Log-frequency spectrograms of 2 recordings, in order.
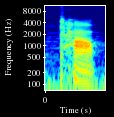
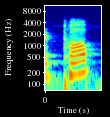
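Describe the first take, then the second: First: American ঠাপ (top) as TAHP; American pronunciation. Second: British টপ with rounded O; British pronunciation. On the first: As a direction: open AH in ঠাপ. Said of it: "আমেরিকানরা". (ঠাপ-এ আ, American উচ্চারণ) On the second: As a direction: say টপ as TOP, lips rounded. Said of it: "ব্রিটিশরা বলে". (টপ-এ অ, British উচ্চারণ) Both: Shown as a demonstration.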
